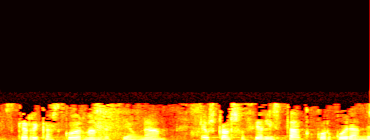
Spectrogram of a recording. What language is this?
Basque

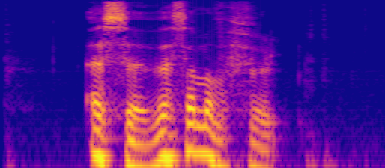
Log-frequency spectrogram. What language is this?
Kabyle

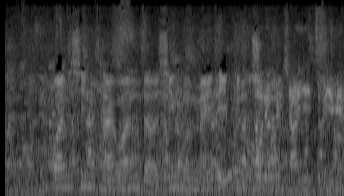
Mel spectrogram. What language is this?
Chinese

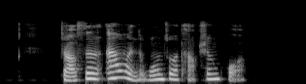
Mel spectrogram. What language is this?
Chinese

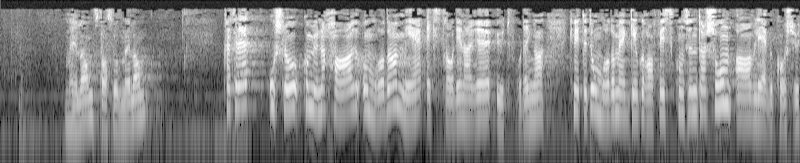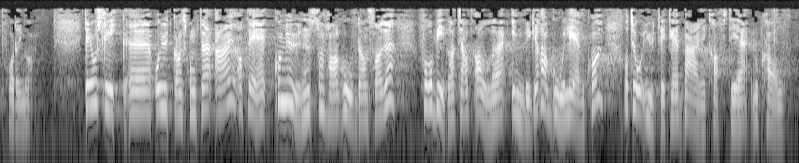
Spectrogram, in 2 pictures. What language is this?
Norwegian Bokmål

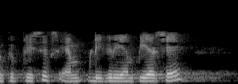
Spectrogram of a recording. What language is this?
Gujarati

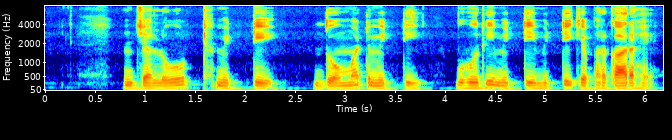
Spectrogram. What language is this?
Magahi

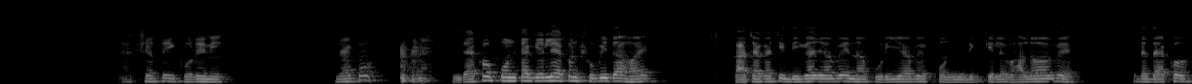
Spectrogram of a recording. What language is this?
Bangla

